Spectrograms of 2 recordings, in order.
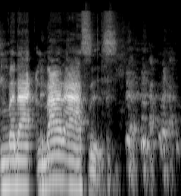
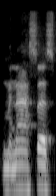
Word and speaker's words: Manassas: Okay, it's not pronounced Manasses, but I believe those names come from Native Indian chiefs. Chesapeake, Manassas, Potomac, Seattle.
